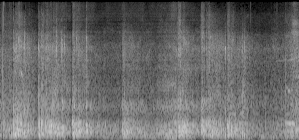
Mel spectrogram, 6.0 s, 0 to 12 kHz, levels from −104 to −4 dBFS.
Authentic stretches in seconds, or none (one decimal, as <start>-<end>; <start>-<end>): 0.0-1.0; 4.1-6.0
